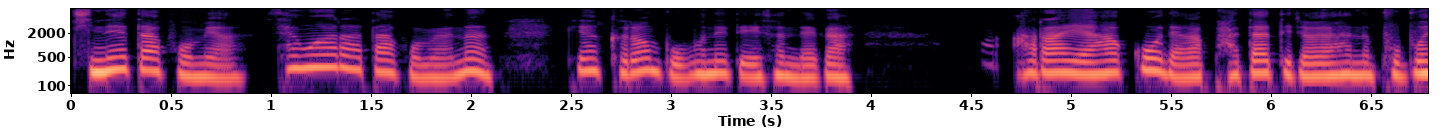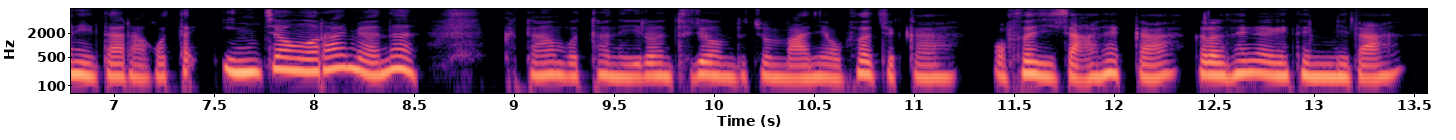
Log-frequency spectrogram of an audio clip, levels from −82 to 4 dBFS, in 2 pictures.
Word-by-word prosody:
지내다 240 +2 +3
보면 170 -5 -3
생활하다 275 -5 0
보면은 175 +5 -2 0.4
그냥 235 0 -2
그런 225 +3 -1
부분에 195 +2 -1
대해서는 170 -2 -3
'내가 160 +1 -2 0.6
아 335 - -22 0.2
알아야 205 -1 +2
하고 220 +3 +1
내가 170 -2 -1
받아들여야 185 -1 -1
하는 185 -1 0
부분이다.'라고 175 -3 0
딱 - - -7
인정을 230 +1 +5
하면은 255 -2 +4 0.4
그 - - -20
다음부터는 185 -2 -2
'이런 175 0 -1
두려움도 175 -3 -2
좀 170 -2 -3
많이 160 +1 -1
없어질까 165 -1 -3 0.2
없어지지 180 -2 +1
않을까?' 175 +1 0
그런 185 -2 +3
생각이 200 -2 +3
듭니다. 170 -1 +1
185 Hz, 385 characters per minute, -22 LUFS, 170-210 Hz, 0.6 s, 인정을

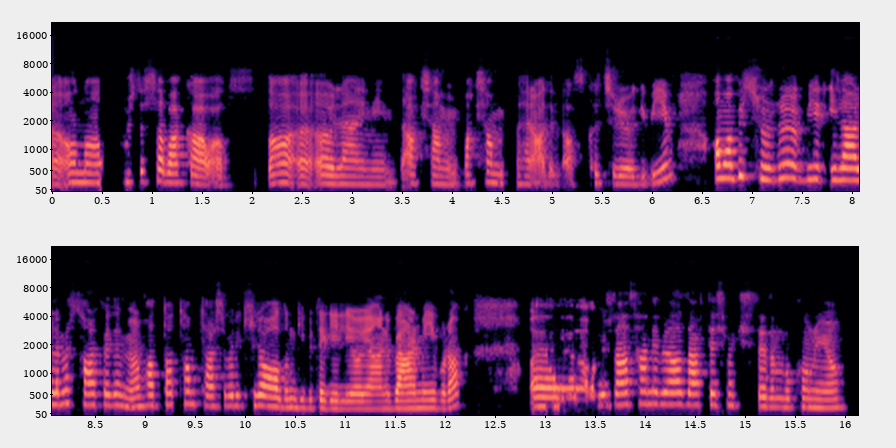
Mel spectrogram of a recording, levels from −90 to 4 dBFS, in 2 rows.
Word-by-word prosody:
ondan 225 0 0
sonra 220 - 0 0.3
işte 230 +2 -9
sabah 225 -3 +1
kahvaltısında, 200 +2 0
eee, 185 +1 -1
öğlen 190 -1 -1
yemeğinde, 180 +4 -11
akşam, 205 -2 -3
yemeğinde, 185 - -11
akşam 215 +1 -5 0.2
herhâlde 190 -1 -4
biraz - - -10
kaçırıyor 200 -3 -5
gibiyim. 215 - -5 0.4
Ama 320 +2 +7
bir 370 - +4
türlü 300 0 +1
bir 295 0 -2
ilerleme 275 +1 +4
sarf 260 -3 0
edemiyorum. 235 -3 -1
Hatta 245 +2 0
tam 285 0 -2
tersi 235 -3 -3
böyle 240 0 -2
kilo 245 0 +1
aldım 210 -3 +4
gibi 190 -1 -9
de 190 - +2
geliyor, 175 -1 0
yani, 170 0 0
vermeyi 185 +1 +4
bırak. 195 +7 +1 0.7
Eee, 225 0 +5 0.5
o - - -3
yüzden 260 +1 +4
seninle 280 0 -2
biraz 270 0 +4
dertleşmek 255 -1 0
istedim 210 -3 -4
bu 205 0 -7
konuyu. 200 -1 -3
225 Hz, 160 wpm, -22 LUFS, 190-260 Hz, 0.7 s, Ama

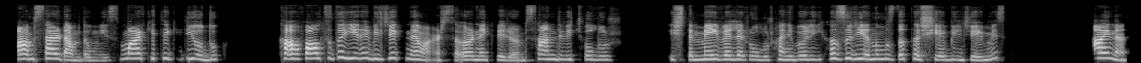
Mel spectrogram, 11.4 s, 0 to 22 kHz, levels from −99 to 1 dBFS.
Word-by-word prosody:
Amsterdam'da 275 -9 +3
mıyız? 185 +1 -17
Markete 315 +1 +2
gidiyorduk. 270 -4 -6 0.6
Kahvaltıda 315 +2 +5
yenebilecek 325 -1 -1
ne 255 -3 +1
varsa, 220 - -7
örnek 230 -1 -3
veriyorum, 205 -2 -6
sandviç 255 +2 -3
olur, 235 -2 -11 0.5
işte, 240 0 -4
meyveler 255 0 +2
olur, 225 -2 -10
hani, 235 -3 -4
böyle, 245 0 -6
hazır 310 0 -1
yanımızda 275 -1 -1
taşıyabileceğimiz 230 - -5 0.9
Aynen. 335 0 +5
255 Hz, 110 wpm, -23 LUFS, 235-295 Hz, 0.9 s, Kahvaltıda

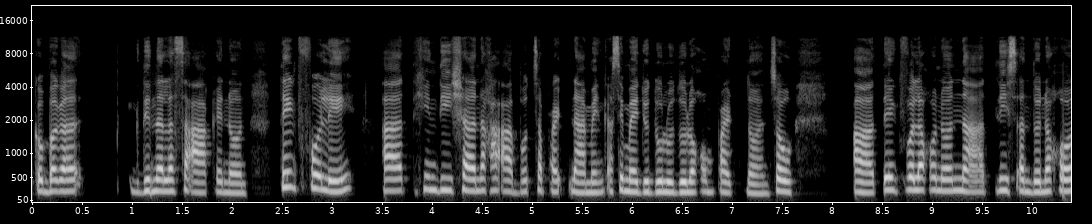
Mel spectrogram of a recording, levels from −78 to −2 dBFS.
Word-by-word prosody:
kung 225 -1 0
baga, 230 0 +2 0.5
dinala 230 +1 +1
sa 205 -2 +1
akin 210 0 -5
no'n. 195 -1 -1 0.4
Thankfully, 275 -5 +1 0.2
at 235 0 +2 0.2
hindi 250 -1 -1
siya 240 -1 +3
nakaabot 225 -3 -1
sa 235 +1 -3
part 215 -1 -3
namin, 200 -2 0
kasi 235 +3 0
medyo 215 -1 +2
dulo-dulo 210 0 +2
akong 220 -1 -6
part 205 -2 -2
no'n 185 -2 -4
so, 215 +2 +2 0.6
ah, 200 -2 +4
thankful 255 +2 +1
ako 250 0 +2
no'n 235 0 0
na 230 - +1
at - - -22
least 240 -1 +1
andun 215 -1 +1
ako 230 +1 +2
225 Hz, 175 wpm, -23 LUFS, 210-240 Hz, 0.6 s, ah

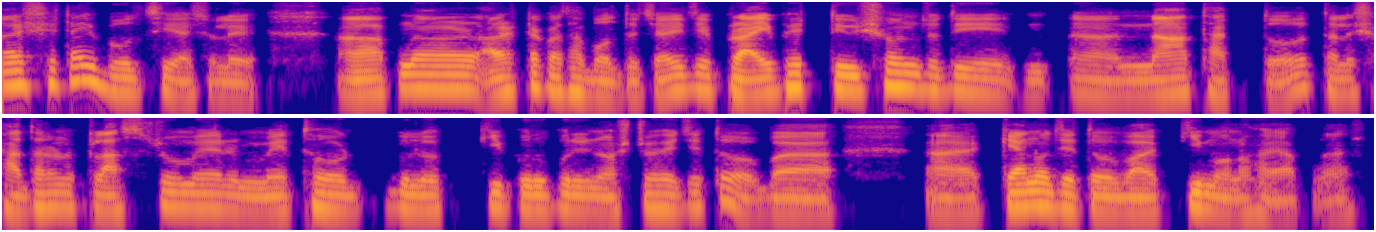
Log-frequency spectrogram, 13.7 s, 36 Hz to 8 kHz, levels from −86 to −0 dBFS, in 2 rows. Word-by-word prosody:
আ - - +2 0.2
সেটাই 175 +4 0
বলছি 105 +1 -2
আসলে। 85 -1 -5 0.7
আপনার 125 +3 +2 0.2
আরেকটা 110 +6 +2
কথা 110 -1 0
বলতে 85 -1 -2
চাই 100 +4 +3
যে 120 - +3
প্রাইভেট 105 +6 +6
টিউশন 130 +3 +3
যদি 115 0 -1 0.3
উম 90 - -7 0.2
আ - - -2 0.3
না 95 - +9 0.2
থাকতো, - - -5 0.2
তাহলে 100 -3 -3
সাধারণ 105 +3 -1
ক্লাসরুমের 105 +2 0 0.2
মেথড 95 +2 -1 0.2
গুলো 100 -2 0 0.3
কি 110 - -1
পুরোপুরি 100 0 0
নষ্ট 90 - -4
হয়ে 100 -2 0
যেত 110 - -6 0.3
বা 85 - +2 0.7
আ - - 0 0.3
কেনো 115 +1 +6
যেত 105 - 0 0.2
বা 90 - +3 0.2
কি 115 - +2
মনে 85 -1 -3
হয় 85 -4 -2
আপনার? 75 +2 -11
105 Hz, 155 wpm, -25 LUFS, 95-115 Hz, 0.7 s, না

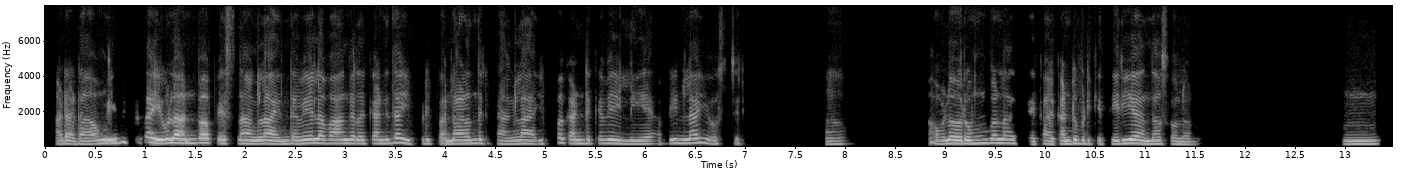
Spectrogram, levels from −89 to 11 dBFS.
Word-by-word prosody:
அடடா 180 -1 -1
அவுங்க 205 +3 +2
இதுக்கு 265 -3 -4
தான் 265 -4 +5
இவ்ளோ 230 +2 +7
அன்பா 235 +2 +2
பேசினாங்களா? 200 -1 0
இந்த 195 +2 -2
வேலை 220 +1 +3
வாங்குறதுக்காண்டி 210 0 0
தான், 245 -3 +4
இப்டி 205 +1 -6
பன் 180 +1 0
நடந்துருக்காங்களா? 195 -2 -2
இப்ப 195 +6 -5
கண்டுக்கவே 210 +1 0
இல்லயே, 185 0 -2
அப்படின்லாம் 220 +5 0
யோசிச்சேன். 185 - -12 0.8
அ - - -5 1.0
அவ்வளோ 195 +2 +2
ரொம்பல்லாம் 220 +2 +1 0.3
க 175 - -1
கண்டுபிடிக்கத் 185 -2 -1
தெரியாதுன்னு 200 -2 +4
தான் 185 0 -4
சொல்லணும். 160 -1 -5 1.4
ம். 175 +1 -1
200 Hz, 125 wpm, -21 LUFS, 185-215 Hz, 1.4 s, இவ்ளோ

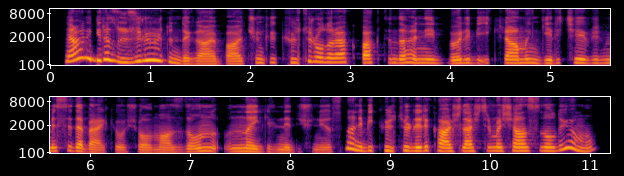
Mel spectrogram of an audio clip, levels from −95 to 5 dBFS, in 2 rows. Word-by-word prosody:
Yani, 420 +7 +4
biraz 355 -2 +6
üzülürdün 275 - +4
de 160 - 0
galiba. 150 0 -2
Çünkü 215 +6 -8
kültür 220 +6 -6
olarak 240 -2 0
baktığında, 215 -1 +1
hani, 200 -3 -2
böyle 190 +3 0
bir - - -8
ikramın 195 0 0
geri 185 +2 -3
çevrilmesi 195 +1 -3
de 185 -5 +3
belki 135 0 -3
hoş 135 +1 -10
olmazdı. 135 +3 -5
Onunla 175 -1 -2
ilgili 150 -3 -4
ne 130 -1 -5
düşünüyorsun? 135 - -13
Hani, 225 -9 +1
bir 215 - -3
kültürleri 215 0 0
karşılaştırma 195 0 +2
şansın 205 0 +1
oluyor 275 - +3
mu? 195 +5 -6
200 Hz, 160 wpm, -23 LUFS, 165-220 Hz, -, biraz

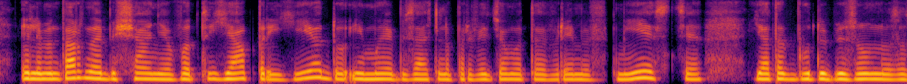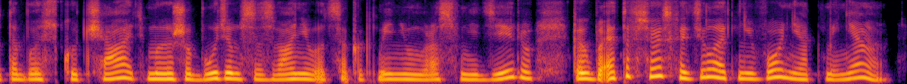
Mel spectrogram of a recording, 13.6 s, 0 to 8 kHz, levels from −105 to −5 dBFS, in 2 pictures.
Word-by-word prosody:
элементарное 205 +2 +3
обещание: 195 -1 0
"Вот 185 +1 -2
я 195 +1 +1
приеду, 195 +2 -1
и 195 0 +1
мы 190 +1 +2
обязательно 180 0 -2
проведём 180 +1 -3
это 180 0 -4
время 175 +1 -3 0.2
вместе, 195 -1 -1 0.4
я 190 -1 +3
так 195 -1 +2
буду 195 +1 +2
безумно 190 0 +3
за 180 0 -2
тобой 185 +1 -1
скучать, 190 +4 -2
мы 195 0 +4
же 190 0 0
будем 200 +4 +3
созваниваться 180 0 -2
как 170 - -12
минимум 185 -2 0
раз 180 +1 -4
в - - -6
неделю". 195 +7 0 0.2
Как 205 -1 +4
бы 175 - +1
это 220 +8 +2
всё 285 0 +2
исходило 255 -2 +1
от 220 -2 -2
него, 205 +5 +1
не 215 -6 +1
от 180 0 -8
меня. 185 0 -2
190 Hz, 170 wpm, -25 LUFS, 180-205 Hz, 0.4 s, мы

